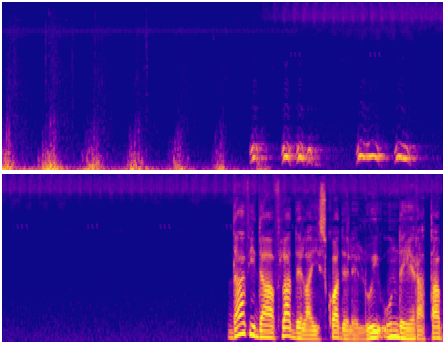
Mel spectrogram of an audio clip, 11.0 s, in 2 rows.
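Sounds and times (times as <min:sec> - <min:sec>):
marching footsteps: 0:00.0 - 0:03.4
crickets chirping: 0:00.0 - 0:11.0
owl hooting: 0:03.1 - 0:05.4.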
